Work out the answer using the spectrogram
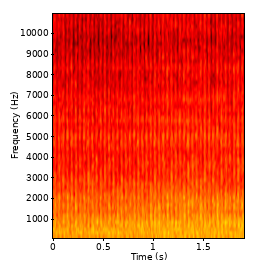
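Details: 2007 Ford Everest Gen2 common-rail diesel, after fixing its crank-but-no-start fault: a steady diesel idle with an even, fast clatter at a constant level. It starts and runs fine now.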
